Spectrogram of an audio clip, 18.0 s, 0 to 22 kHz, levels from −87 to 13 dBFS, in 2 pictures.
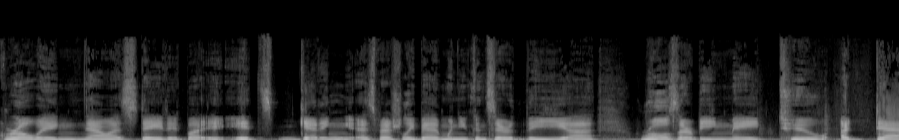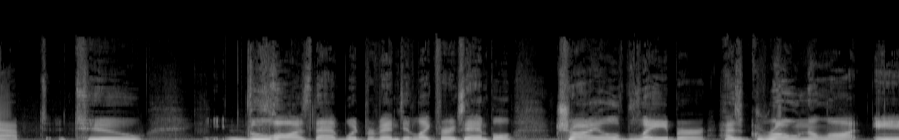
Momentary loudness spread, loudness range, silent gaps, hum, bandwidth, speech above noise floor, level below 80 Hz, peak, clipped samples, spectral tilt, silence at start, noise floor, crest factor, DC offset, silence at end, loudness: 7 LU; 2 LU; none; none; 15.5 kHz; 23 dB; -54 dBFS; -8 dBFS; under 0.1%; -6.5 dB/octave; 0 s; -46 dBFS; 16 dB; under 0.1%; 0 s; -23 LUFS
